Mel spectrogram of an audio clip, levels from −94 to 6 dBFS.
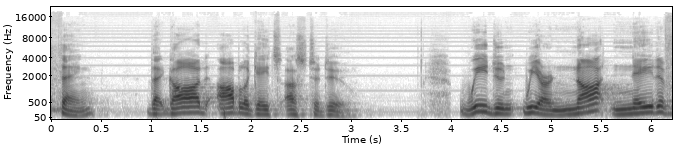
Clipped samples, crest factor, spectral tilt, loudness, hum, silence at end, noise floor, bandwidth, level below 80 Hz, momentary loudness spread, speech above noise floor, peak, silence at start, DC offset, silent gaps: under 0.1%; 18 dB; -6.5 dB/octave; -21 LUFS; 60 Hz at -50 dBFS; 0 s; -61 dBFS; 17.5 kHz; -68 dBFS; 13 LU; 39 dB; -4 dBFS; 0 s; under 0.1%; none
